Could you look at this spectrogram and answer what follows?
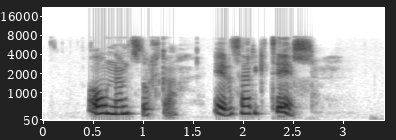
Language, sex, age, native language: Icelandic, female, 20-29, Icelandic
